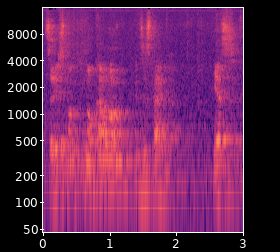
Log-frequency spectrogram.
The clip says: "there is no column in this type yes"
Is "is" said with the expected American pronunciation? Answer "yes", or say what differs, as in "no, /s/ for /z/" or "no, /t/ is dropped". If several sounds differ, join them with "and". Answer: no, /s/ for /z/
